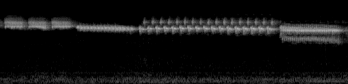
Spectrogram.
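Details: Brewer's sparrow song from the Sibley app: a long, high, canary-like run of trills—three buzzy notes, then a fast rattling trill, ending in a lower buzzy phrase.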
